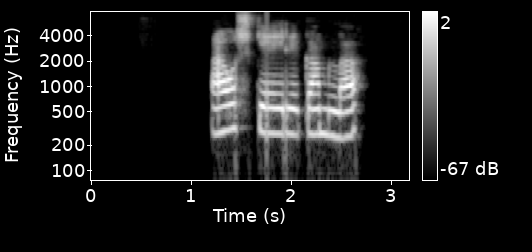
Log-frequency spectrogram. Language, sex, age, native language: Icelandic, female, 8, Icelandic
